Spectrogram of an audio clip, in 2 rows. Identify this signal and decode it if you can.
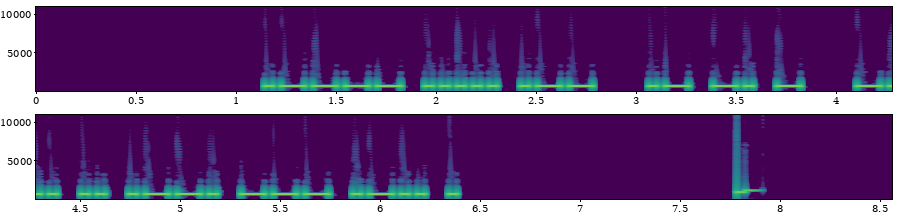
Morse code, heard as a keyed tone, about 29 wpm, 700 Hz. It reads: 15W ANT DIPOLE
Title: Common QSO Phrases Encore 30wpm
